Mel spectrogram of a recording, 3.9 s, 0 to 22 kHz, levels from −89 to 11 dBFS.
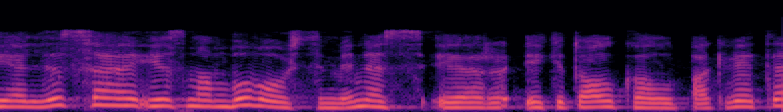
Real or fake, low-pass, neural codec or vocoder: fake; 7.2 kHz; codec, 16 kHz, 8 kbps, FreqCodec, smaller model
